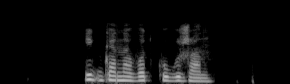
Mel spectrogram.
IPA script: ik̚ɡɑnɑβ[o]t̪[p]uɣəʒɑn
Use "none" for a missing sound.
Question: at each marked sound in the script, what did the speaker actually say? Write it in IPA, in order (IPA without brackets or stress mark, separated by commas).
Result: o, k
